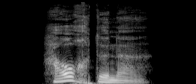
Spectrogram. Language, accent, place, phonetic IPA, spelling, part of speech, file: German, Germany, Berlin, [ˈhaʊ̯xˌdʏnɐ], hauchdünner, adjective, De-hauchdünner.ogg
- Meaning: inflection of hauchdünn: 1. strong/mixed nominative masculine singular 2. strong genitive/dative feminine singular 3. strong genitive plural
